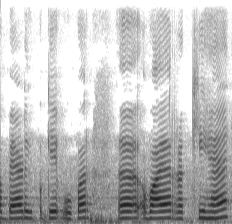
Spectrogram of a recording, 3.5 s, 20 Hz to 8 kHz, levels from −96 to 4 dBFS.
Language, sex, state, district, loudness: Hindi, male, Uttar Pradesh, Shamli, -16 LUFS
